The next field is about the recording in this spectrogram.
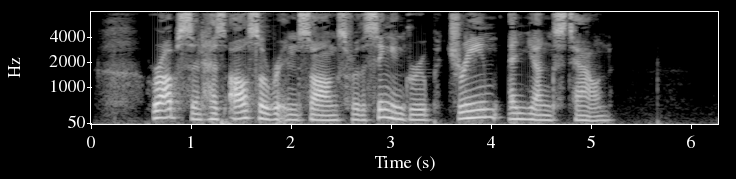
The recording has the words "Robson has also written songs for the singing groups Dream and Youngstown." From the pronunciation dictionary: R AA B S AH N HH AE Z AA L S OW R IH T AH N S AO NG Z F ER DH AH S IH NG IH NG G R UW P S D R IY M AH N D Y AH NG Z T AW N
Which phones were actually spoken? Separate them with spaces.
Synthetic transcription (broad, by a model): R AA B S AH N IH Z AA L S OW R IH T N S AO NG Z F ER DH AH S IH NG IH NG G R UW P D R IY M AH N Y AH NG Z T AW N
